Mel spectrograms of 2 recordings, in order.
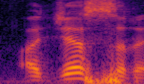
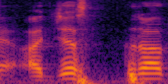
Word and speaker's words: अजस्र: अजस्र एक शब्द है, अजस्त्र ऐसा इसमें लिखा हुआ है, वो गलत है, माने स्पेलिंग उसकी गलत है, अजस्र होगा ये सब है ना, ये स्र हुआ अजस्र।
